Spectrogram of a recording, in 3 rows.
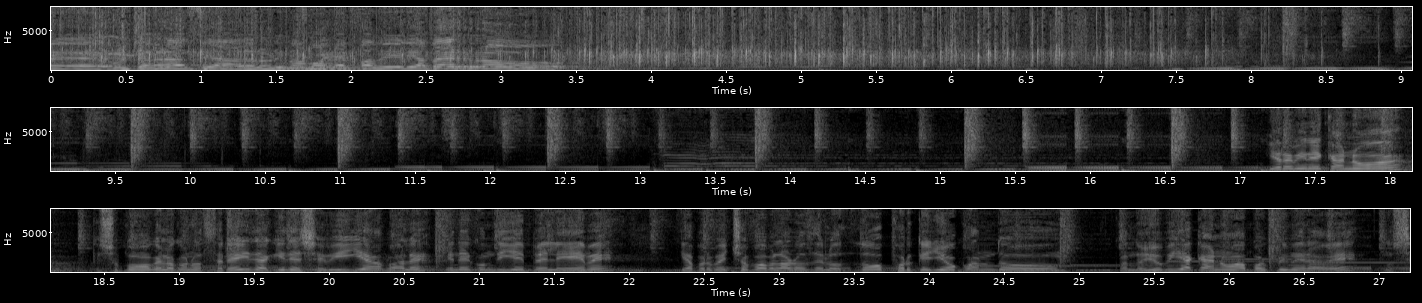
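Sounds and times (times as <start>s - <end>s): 
speech: 0.0s - 3.6s, 11.8s - 27.1s
crowd applauding for performers: 0.0s - 8.8s
steady musical beat with sharp percussive hits and sustained tones: 2.0s - 23.4s, 24.2s - 26.4s.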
